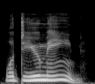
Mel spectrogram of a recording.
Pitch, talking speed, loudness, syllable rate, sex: 180 Hz, 250 wpm, -13 LUFS, 5.0 syllables/s, female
